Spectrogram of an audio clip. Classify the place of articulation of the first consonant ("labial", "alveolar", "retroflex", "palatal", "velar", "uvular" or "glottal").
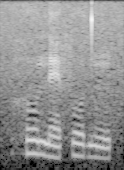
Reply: glottal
